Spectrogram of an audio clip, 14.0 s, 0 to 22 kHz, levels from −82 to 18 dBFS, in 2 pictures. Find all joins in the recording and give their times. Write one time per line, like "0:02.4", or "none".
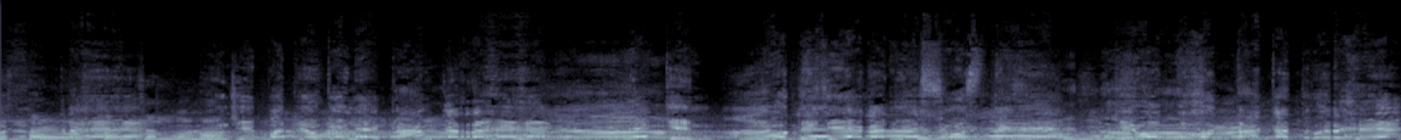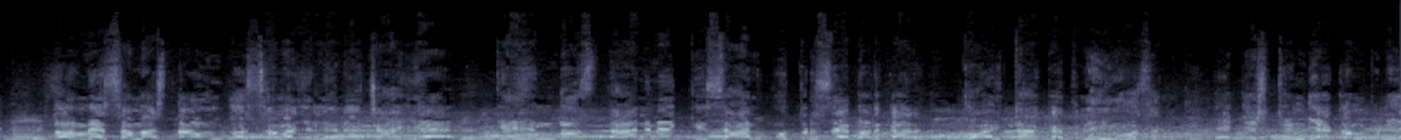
0:13.0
